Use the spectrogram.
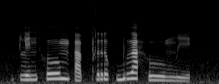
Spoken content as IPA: pli˦˥nhoː˥˩mʔa˨˩p̚kro˥˩k̚ bɯ˥˩a̯huː˧ miː˨˩t̚

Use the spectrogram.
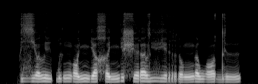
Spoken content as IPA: zʲɔ˨˩˦li˩ɓɨ˩˧˩ŋ ɔ˨˩˦nʲɛ˩˧˩χi˩ nʲɐ˥ʃɘ˨˥ɾɐ˨˥l vʲɘ˦˨r ɾo˩ŋɐ˦˨wɔ˩˧˩ dɨ˨˩˦

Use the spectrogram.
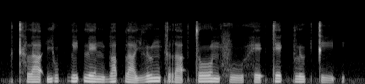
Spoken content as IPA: kʰla˦˥ʔ ju˦˥k̚li˦˥t̚le˧n ba˦˥p̚la˩˦jlɯ˥˩ŋkra˨˩ʔ toː˥˩nfuː˩˦ he˨˩ʔte˥˩k̚ plɯ˦˥k̚ ti˨˩ʔ

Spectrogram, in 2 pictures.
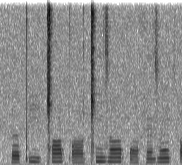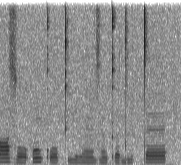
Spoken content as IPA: ə˨ pʼi˦˨ǁɑ˦pʼɑ˨ ǁĩ˦zɑ̃˦fɑ̃˨hɛ̃˧ zõ˦t͡sʼɑ˦ zo˨ʔõ˦ kʼo˨kʼi˨lːɛ̃˨ zə̃˨ kʼə˨di˧ tːɛ˦

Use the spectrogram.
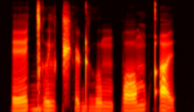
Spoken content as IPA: eɡ͡ǀɯlʲt͡ʃʼɪɖʱum pɔmqʼɪ

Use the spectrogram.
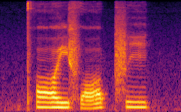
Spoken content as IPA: pʰɔː˧jfɔː˨˥p̚ fiː˥k̚

